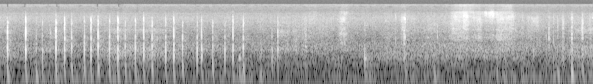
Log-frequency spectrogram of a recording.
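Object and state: Plastic squeeze tube.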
